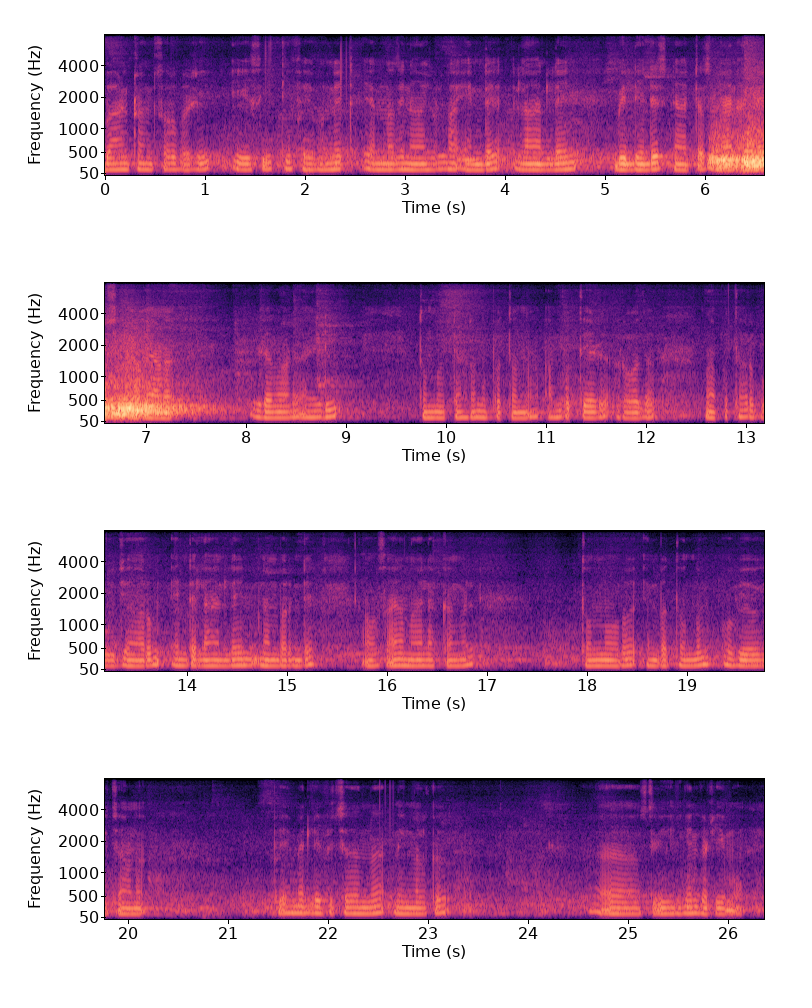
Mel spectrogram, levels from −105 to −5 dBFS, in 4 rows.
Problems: constant background noise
